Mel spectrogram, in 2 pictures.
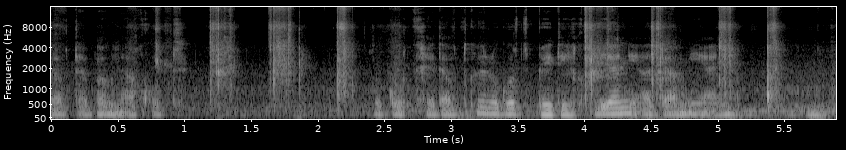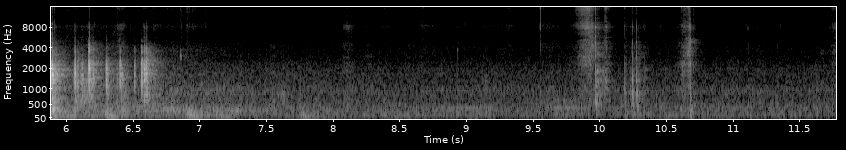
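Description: Playing cards are shuffled with a quick riffling flutter.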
